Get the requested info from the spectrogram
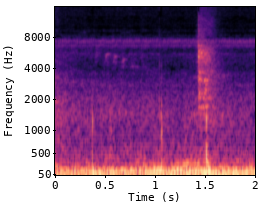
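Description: One short scrape of a garden tool digging into wood-chip mulch, about one and a half seconds in, over a steady low rumble.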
